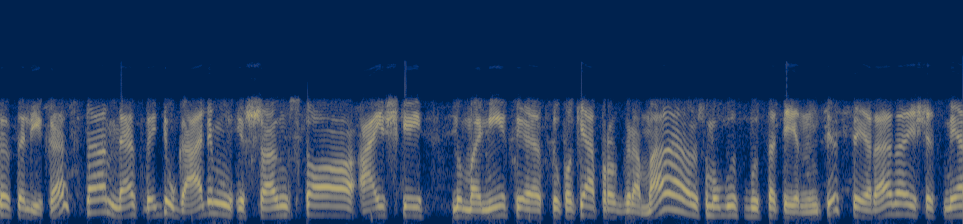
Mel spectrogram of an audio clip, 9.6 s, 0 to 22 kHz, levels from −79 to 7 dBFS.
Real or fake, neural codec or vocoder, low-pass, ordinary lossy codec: real; none; 7.2 kHz; Opus, 64 kbps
